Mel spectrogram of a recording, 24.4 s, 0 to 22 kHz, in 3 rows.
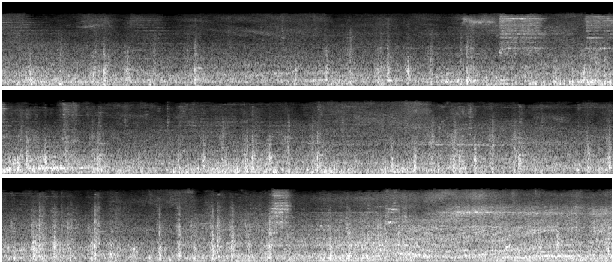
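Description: An InterCity 125 (Class 43 HST) train's Mark 3 coaches rolling past at low speed, wheels clicking over rail joints and squealing now and then on the curved track. Over the last few seconds a louder low rumble builds as the rear diesel power car draws level.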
